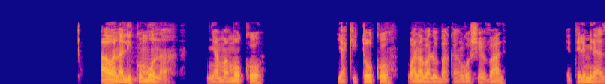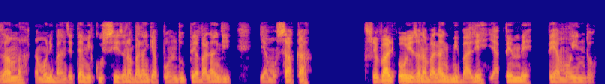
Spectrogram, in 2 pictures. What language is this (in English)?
Lingala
